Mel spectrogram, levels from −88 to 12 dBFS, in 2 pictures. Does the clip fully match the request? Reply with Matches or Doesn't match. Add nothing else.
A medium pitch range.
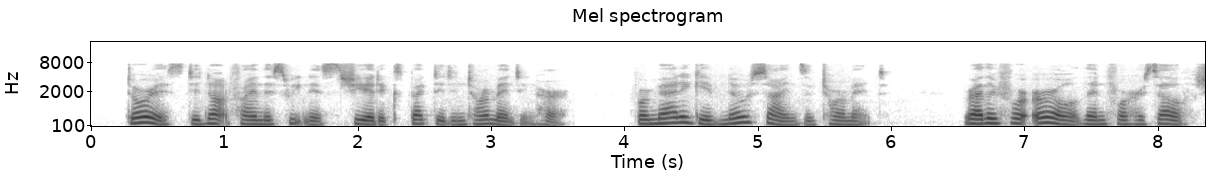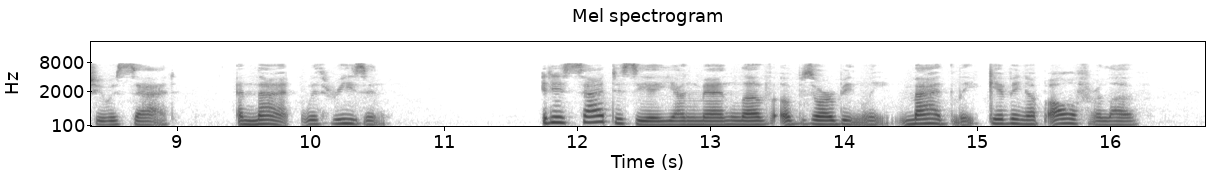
Matches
